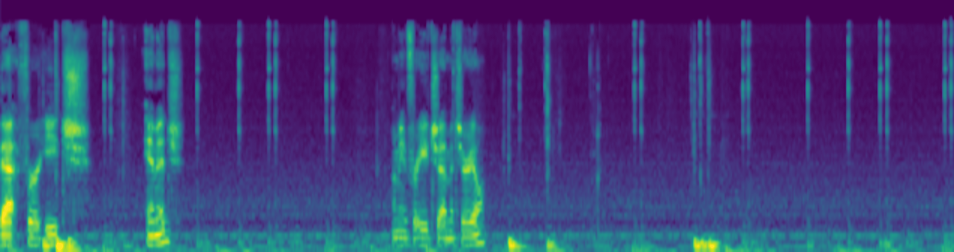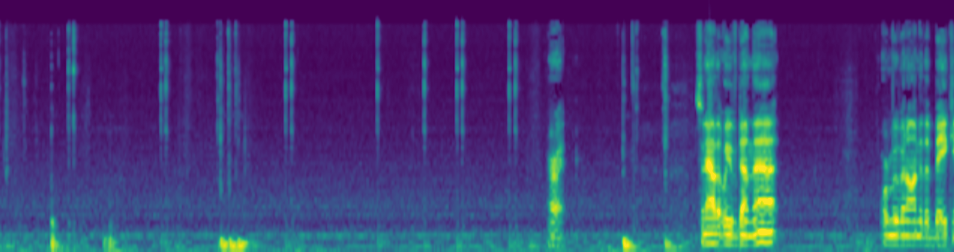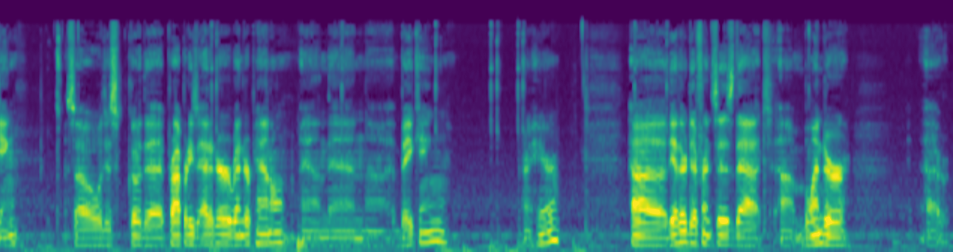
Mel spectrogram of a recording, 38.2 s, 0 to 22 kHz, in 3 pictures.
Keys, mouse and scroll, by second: 0.7 shift+d, 2.5 click, 3.5 click, 5.9 right click, 6.9 shift+middle click, 8.4 click, 9.3 shift+d, 10.7 click, 11.7 click, 13.5 right click, 14.8 click, 15.7 shift+d, 17.7 click, 18.7 click, 21.1 shift+middle click, 28.2 click, 29.9 click, 31.9 click, 32.3 click, 33.8 click.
